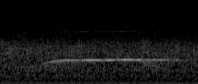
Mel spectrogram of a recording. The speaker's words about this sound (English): Thank you all for clapping for the word of God. Thank you for clapping.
